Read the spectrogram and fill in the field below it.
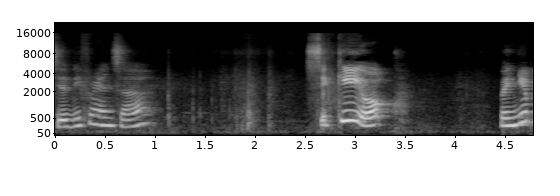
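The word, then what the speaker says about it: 키읔: When I say aspirated, you have to produce more air para ma-pronounce natin siya na maayos.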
